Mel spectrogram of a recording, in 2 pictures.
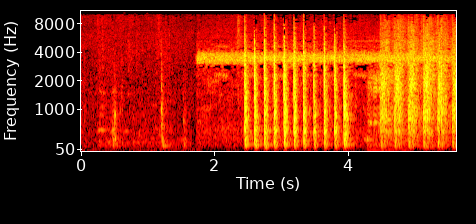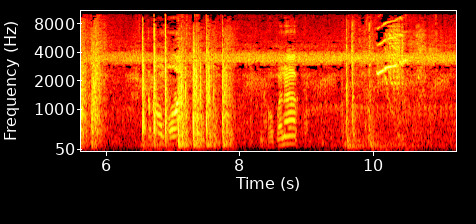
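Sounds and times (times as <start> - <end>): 
knocking on the door of a makeshift farm shack at night: 2.4 - 6.0, 6.6 - 8.0
speech: 8.6 - 9.1.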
